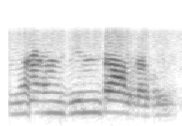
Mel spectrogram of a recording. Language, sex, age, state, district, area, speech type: Maithili, female, 18-30, Bihar, Saharsa, rural, conversation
